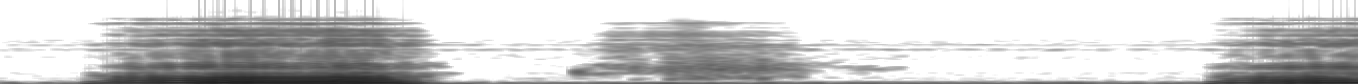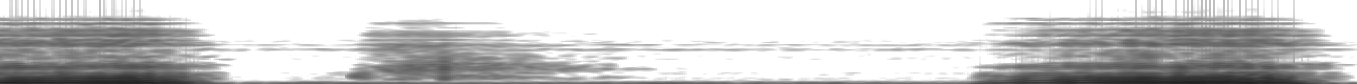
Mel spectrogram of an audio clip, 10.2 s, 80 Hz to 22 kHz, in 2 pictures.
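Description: Deep, loud buzzing snores about 14 a minute, each followed by a softer breathy out-breath; steady snoring during sleep.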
